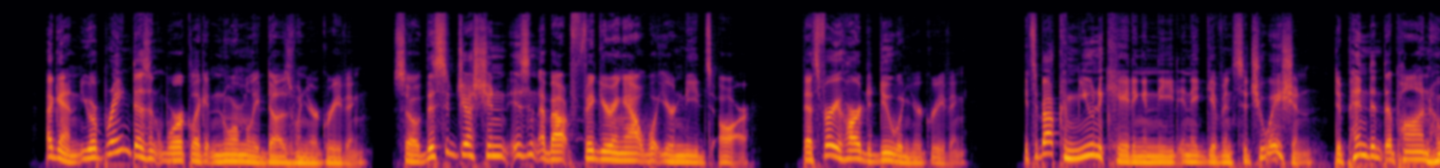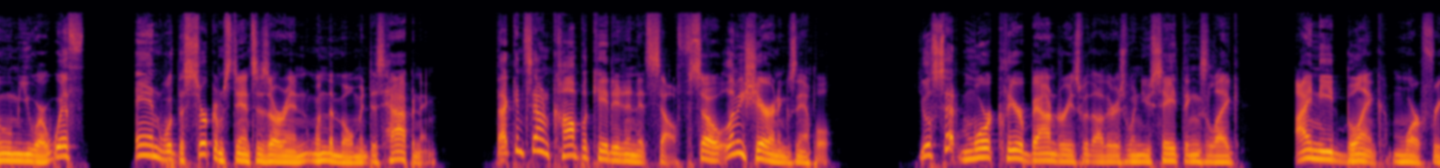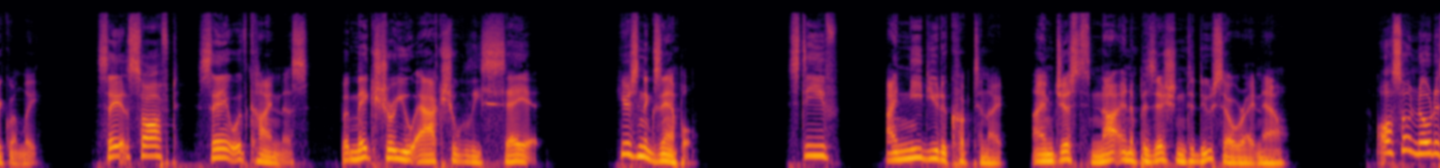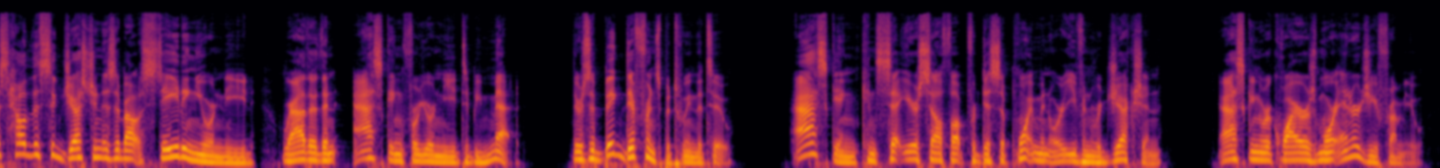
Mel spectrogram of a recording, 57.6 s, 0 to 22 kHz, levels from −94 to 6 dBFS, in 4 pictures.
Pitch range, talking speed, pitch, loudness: 100-155 Hz, 170 wpm, 120 Hz, -19 LUFS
